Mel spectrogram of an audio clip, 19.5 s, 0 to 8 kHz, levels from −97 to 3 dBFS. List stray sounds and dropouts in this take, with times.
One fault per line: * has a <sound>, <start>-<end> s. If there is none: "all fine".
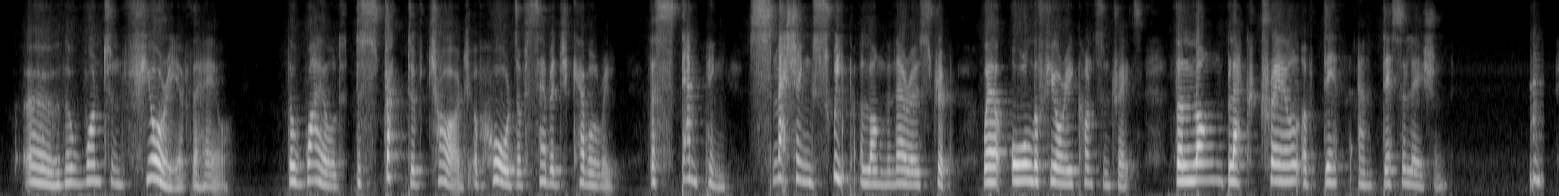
* has a laugh, 19.1-19.3 s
